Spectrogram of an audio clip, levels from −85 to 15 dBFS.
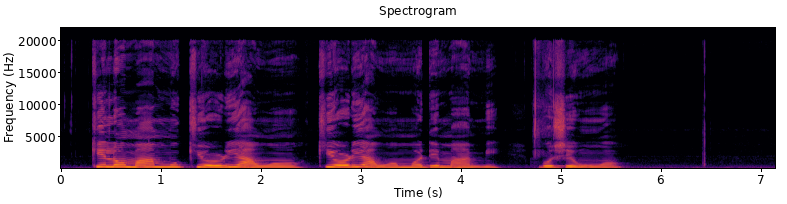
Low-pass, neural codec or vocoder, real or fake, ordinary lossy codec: none; none; real; none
